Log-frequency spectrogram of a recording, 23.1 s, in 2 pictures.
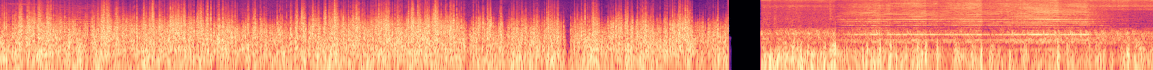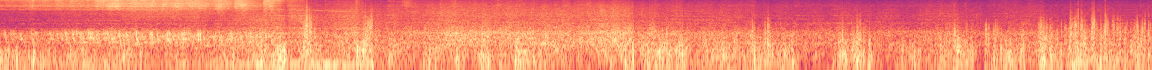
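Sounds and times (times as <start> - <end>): moving train running noise: 0.0 - 23.0
train horn: 8.3 - 11.2.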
